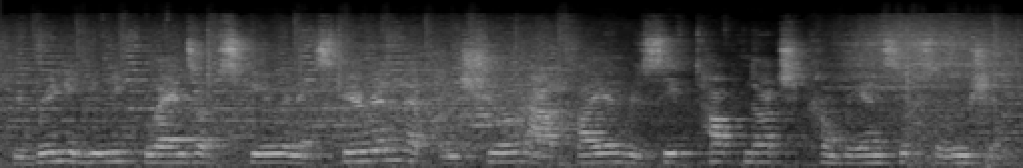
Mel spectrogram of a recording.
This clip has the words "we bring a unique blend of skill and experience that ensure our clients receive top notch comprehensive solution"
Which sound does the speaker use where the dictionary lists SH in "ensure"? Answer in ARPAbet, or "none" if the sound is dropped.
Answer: SH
